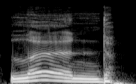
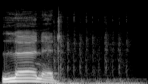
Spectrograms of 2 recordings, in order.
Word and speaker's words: learned: normally correct pronunciation is learned learned learned not learned strange pronunciation only for the adjective Dan says rich is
